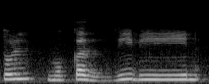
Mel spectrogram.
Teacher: زال کی تشدید ادا کرنی ہے، یہاں پہ سیٹی کی آواز نہیں آنی چاہیے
